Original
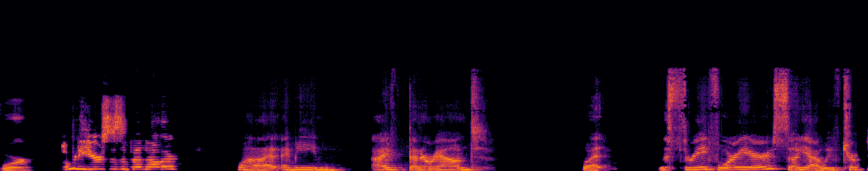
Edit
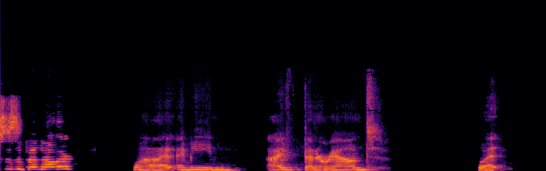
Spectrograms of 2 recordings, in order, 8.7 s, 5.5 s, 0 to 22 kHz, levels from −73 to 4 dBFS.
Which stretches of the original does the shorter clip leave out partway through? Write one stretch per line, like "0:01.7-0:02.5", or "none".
none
